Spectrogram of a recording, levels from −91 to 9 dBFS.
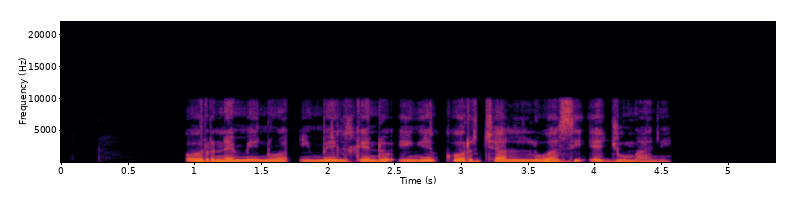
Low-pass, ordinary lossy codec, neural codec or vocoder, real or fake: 9.9 kHz; none; vocoder, 22.05 kHz, 80 mel bands, WaveNeXt; fake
